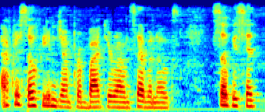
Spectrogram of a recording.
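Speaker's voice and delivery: put-on bright, lively reading to children; storybook read-aloud. A narrator's reading. Reader sharing a picture book with kids, lively storybook voice. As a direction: read it like bedtime story time.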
